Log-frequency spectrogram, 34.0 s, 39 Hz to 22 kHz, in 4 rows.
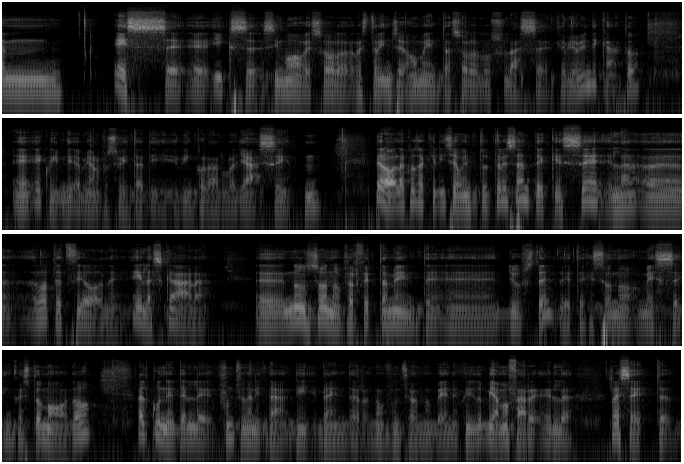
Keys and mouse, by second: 2.1 s, 17.0-22.4 drag, 22.4 r.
